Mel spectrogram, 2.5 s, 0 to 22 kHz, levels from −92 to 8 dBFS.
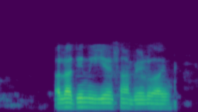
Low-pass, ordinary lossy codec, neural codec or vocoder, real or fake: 5.4 kHz; AAC, 48 kbps; codec, 16 kHz, 4 kbps, X-Codec, WavLM features, trained on Multilingual LibriSpeech; fake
